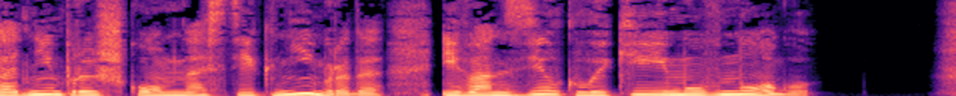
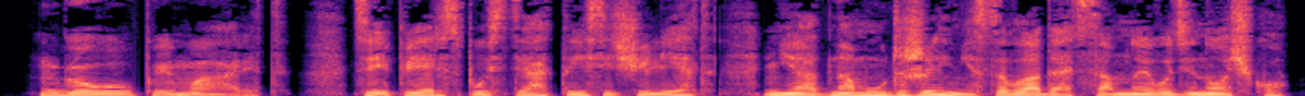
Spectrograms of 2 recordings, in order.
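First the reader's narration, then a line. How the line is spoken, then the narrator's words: Hissed. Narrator (Russian): прошипел он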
